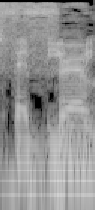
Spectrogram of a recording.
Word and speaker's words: February: No, it's February. – February. – Yeah. Spelled February, but pronounced February.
